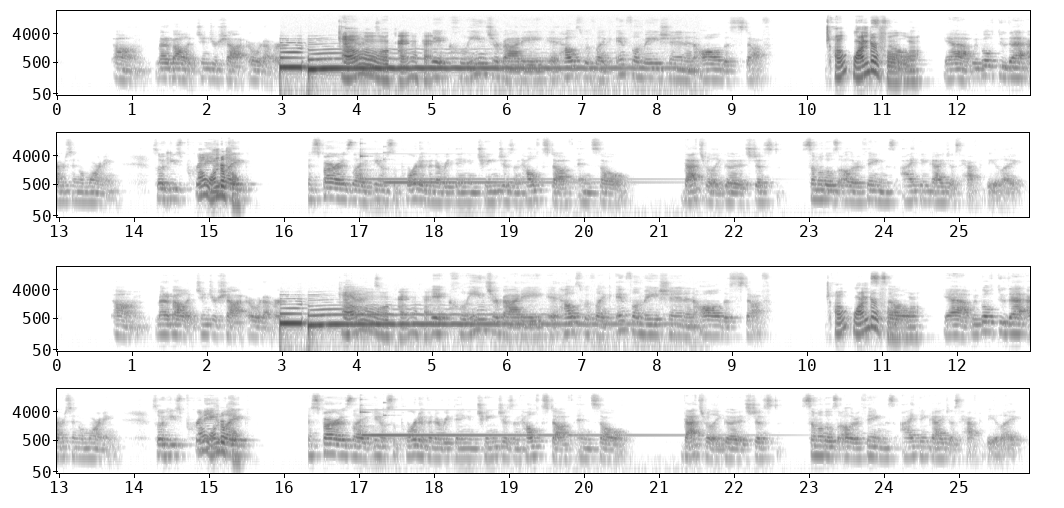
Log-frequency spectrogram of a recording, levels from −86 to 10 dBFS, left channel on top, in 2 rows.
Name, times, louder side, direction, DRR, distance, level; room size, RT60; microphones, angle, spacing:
voice 1, 0.7-3.0 3.8-4.3 5.0-9.5 10.8-11.5 11.8-15.4 16.3-20.5 21.3-22.5 23.0-25.8, equal, 55° right, 6.3 m, -43 dB
Guitar, 3.0-7.7, left 3 dB, 15° left, 0.8 m, -32 dB
voice 2, 3.8-5.0 10.4-11.5 14.9-15.3, left 6 dB, 85° left, 0.5 m, -35 dB
Doorbell, 17.0-21.6, right 5 dB, 20° right, 5.8 m, -47 dB
10.0 x 5.1 x 7.2 m
head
